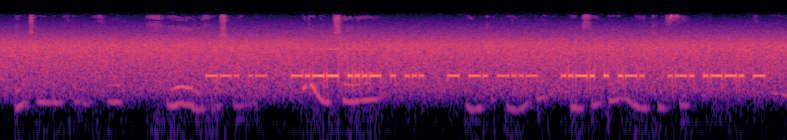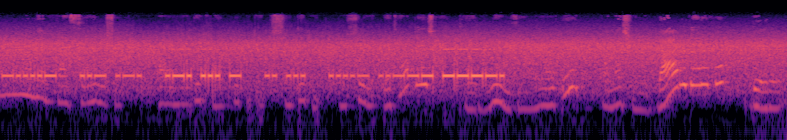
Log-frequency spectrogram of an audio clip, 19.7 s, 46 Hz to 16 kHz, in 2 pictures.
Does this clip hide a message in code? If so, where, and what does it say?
Yes: Morse code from 2.5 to 16.2 s, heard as a keyed tone, machine-sent, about 27 wpm, 680 Hz, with radio static and fading. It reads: GA YVES TNX FER RPT - UR RST IS 429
